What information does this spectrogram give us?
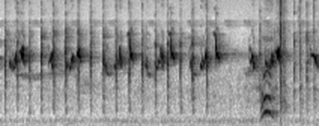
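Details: Greater green leafbird, large-bodied, sung as a lure for reluctant singers: a steady series of bright chirped notes several per second, then a short harsh lower squawk near the end.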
